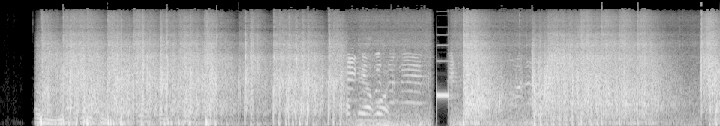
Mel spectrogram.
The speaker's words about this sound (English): On Thursday, a stunning firefight between Russian and Ukraine forces.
